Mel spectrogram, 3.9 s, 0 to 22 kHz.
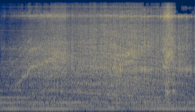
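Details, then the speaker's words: DHK Maximus 1/8 scale brushless RC truck after replacing the front differential gearbox, test run on a gravel driveway at 91°F: motor whine rises smoothly with no clicking, grinding or skipping from the gears; drivetrain sounds smooth. "So yeah, let's do a little test run in my driveway because it's burning hot outside."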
